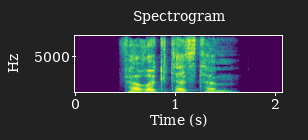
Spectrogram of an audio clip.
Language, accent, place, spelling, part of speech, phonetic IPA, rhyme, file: German, Germany, Berlin, verrücktestem, adjective, [fɛɐ̯ˈʁʏktəstəm], -ʏktəstəm, De-verrücktestem.ogg
- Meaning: strong dative masculine/neuter singular superlative degree of verrückt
